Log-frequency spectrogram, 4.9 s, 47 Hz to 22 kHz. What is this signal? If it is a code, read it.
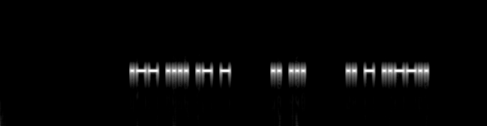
Morse code, heard as a keyed tone, about 40 wpm, 700 Hz. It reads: WHAT IS IT?
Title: 2x Word-Spacing - Sentences from Top 100 Words - 40wpm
